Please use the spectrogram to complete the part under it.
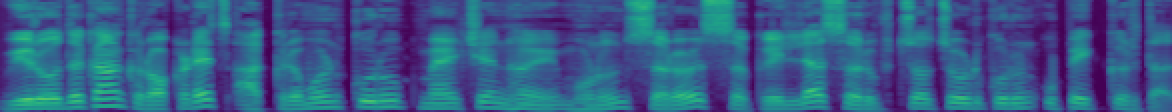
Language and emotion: Goan Konkani, neutral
